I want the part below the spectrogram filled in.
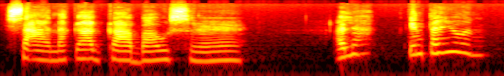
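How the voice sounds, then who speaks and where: A woman's voice: a little high, lively intonation, measured pace, pushed and bright, no room sound, clean studio sound. A woman playing a polite, deferential young housekeeper in a radio drama.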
